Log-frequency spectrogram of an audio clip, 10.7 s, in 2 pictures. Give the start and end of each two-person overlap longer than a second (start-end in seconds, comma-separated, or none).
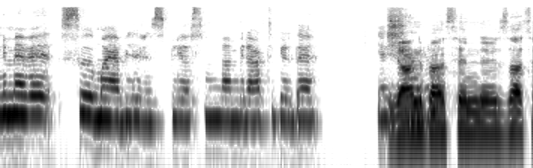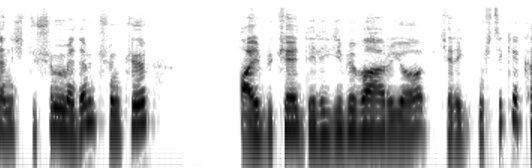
none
